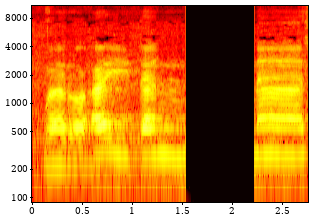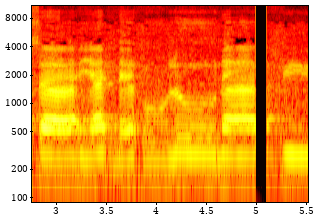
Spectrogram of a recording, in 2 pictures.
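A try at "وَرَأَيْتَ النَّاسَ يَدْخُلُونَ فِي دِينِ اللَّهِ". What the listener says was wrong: Nah, nggak usah ditahan ya. Wa ra'aitan nasa yadkhuluna fi.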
